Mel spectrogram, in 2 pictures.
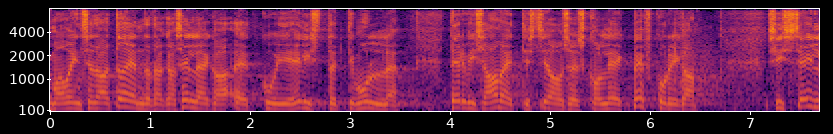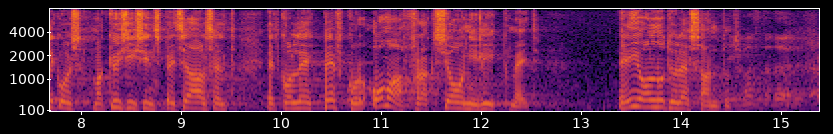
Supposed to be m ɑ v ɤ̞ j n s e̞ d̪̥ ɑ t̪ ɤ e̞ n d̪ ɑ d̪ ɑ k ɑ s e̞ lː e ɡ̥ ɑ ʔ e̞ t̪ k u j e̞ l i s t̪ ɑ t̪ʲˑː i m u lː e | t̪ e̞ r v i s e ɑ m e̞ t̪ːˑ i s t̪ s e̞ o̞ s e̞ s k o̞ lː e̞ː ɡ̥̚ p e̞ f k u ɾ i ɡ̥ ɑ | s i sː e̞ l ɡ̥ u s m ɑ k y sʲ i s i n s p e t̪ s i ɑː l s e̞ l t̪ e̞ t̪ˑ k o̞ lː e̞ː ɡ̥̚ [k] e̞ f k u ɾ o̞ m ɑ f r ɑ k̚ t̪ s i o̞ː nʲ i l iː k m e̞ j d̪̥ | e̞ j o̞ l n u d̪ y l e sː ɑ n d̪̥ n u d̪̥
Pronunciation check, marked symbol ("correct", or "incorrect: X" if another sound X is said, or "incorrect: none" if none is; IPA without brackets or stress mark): incorrect: p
